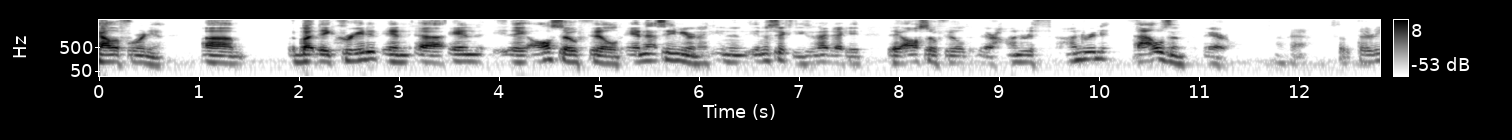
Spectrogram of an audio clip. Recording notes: We do apologize for the terrible audio in this episode. We aren't sure what happened but we suspect the Bourbon Gremlins got into our system somehow and jacked some stuff up as they're prone to do.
